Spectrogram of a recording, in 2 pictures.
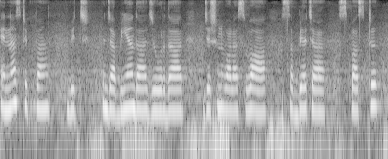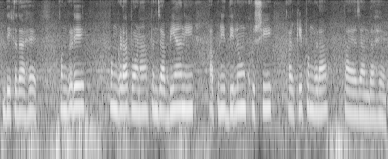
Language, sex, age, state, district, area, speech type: Punjabi, female, 30-45, Punjab, Barnala, rural, spontaneous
